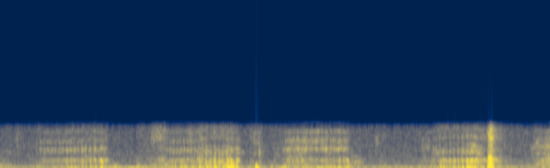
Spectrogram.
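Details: A male dachshund gives a low, continuous rumbling growl, a warning to keep others away from his treats. A person talks calmly to the dog over the growling, and a couple of sharp knocks are heard.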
